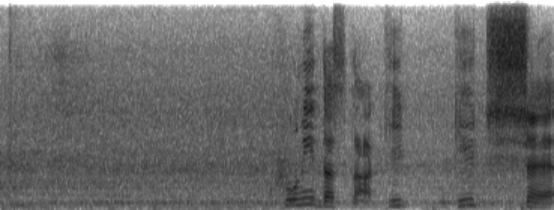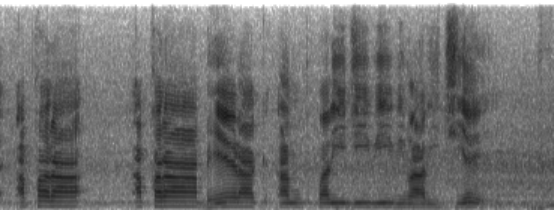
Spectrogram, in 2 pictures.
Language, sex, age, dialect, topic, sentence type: Maithili, male, 41-45, Eastern / Thethi, agriculture, statement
